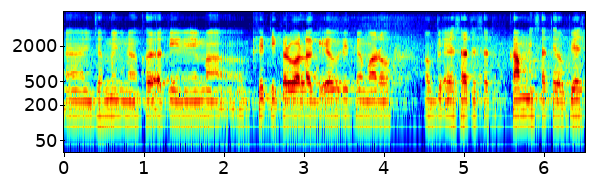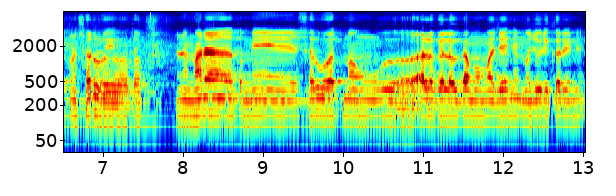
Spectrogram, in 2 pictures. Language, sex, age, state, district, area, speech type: Gujarati, male, 45-60, Gujarat, Morbi, rural, spontaneous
